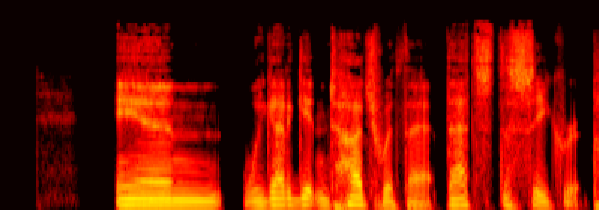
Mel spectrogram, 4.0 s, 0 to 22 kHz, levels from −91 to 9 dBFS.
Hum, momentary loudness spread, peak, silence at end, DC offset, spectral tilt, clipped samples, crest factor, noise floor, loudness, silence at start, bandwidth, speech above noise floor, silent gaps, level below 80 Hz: none; 10 LU; -8 dBFS; 0 s; under 0.1%; -5 dB/octave; under 0.1%; 18 dB; -67 dBFS; -26 LUFS; 0.8 s; 14 kHz; 40 dB; 1.53-1.62 s; -52 dBFS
